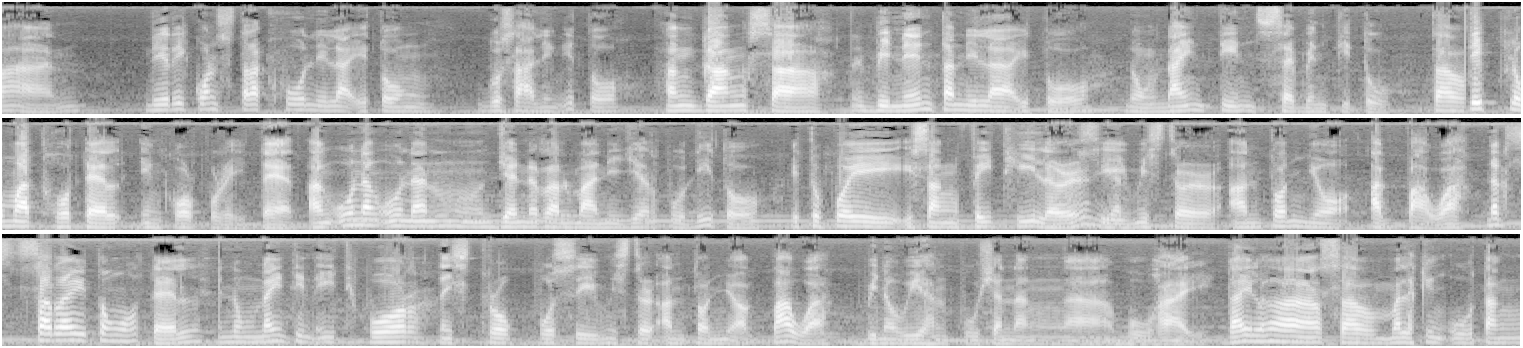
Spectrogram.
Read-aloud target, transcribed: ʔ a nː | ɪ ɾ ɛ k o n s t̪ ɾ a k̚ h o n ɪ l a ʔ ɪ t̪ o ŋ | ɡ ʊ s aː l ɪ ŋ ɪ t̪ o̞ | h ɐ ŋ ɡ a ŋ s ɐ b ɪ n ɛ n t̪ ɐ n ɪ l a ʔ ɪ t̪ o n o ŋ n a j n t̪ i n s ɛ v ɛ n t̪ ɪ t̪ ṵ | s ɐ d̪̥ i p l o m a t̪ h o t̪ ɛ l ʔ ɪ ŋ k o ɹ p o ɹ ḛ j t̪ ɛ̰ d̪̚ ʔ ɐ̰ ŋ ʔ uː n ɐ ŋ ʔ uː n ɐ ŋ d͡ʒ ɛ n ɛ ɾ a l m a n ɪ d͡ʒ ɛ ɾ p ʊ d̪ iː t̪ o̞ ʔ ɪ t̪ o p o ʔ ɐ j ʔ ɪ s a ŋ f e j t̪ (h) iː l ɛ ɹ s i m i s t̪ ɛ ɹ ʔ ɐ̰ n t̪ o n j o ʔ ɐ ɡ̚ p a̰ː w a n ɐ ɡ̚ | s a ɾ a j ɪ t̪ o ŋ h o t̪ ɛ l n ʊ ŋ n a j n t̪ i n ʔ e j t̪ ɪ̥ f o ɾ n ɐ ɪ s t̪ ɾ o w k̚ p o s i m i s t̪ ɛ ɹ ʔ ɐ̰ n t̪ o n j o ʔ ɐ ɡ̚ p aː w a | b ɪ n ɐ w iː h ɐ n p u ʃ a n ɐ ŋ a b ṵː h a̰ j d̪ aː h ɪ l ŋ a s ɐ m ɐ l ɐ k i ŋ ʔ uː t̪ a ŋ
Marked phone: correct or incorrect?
correct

